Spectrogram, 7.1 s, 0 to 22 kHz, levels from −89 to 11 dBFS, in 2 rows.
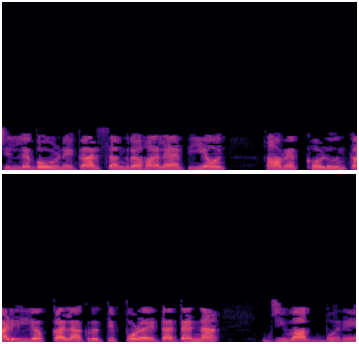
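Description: Throughout, the speech sounds watery and swirly, with nothing above 5.5 kHz. The likely cause is heavy MP3 compression, which fits a very low bitrate near 16 kbps. Short of bits, the encoder cuts the treble and drops weak frequency components frame by frame.

At 3.04 s, an attack is preceded by a short hiss lasting about 12 ms. This is pre-echo. The codec spread its noise across a whole block, so noise sized for the loud attack also filled the quiet moment just before it.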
